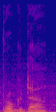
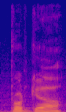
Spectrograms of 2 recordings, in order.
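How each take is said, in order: First: The g sound comes before the d. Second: The d sound comes before the g. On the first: The speaker calls it wrong. "not Brogdar" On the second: The speaker calls it right. "Brodgar, not Brogdar"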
